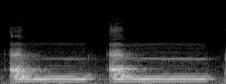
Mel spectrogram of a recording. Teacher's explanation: huruf yang mempunyai sifat gunah yang asliah yang mana tidak dapat dipisahkan iaitu bunyi Gema iaitu pada rongga hidung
